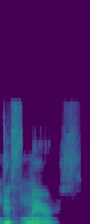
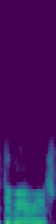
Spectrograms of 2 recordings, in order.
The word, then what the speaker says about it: Desmarais: Actually, it's Damaris, but they go by both because it happens a lot. It's a difficult name to pronounce.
